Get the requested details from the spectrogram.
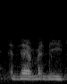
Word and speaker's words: anemone: And somebody explained to me or suggested, well, if you think of any money, then you can remember how to pronounce the word. So now it's just anemone just rolls off of my tongue.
